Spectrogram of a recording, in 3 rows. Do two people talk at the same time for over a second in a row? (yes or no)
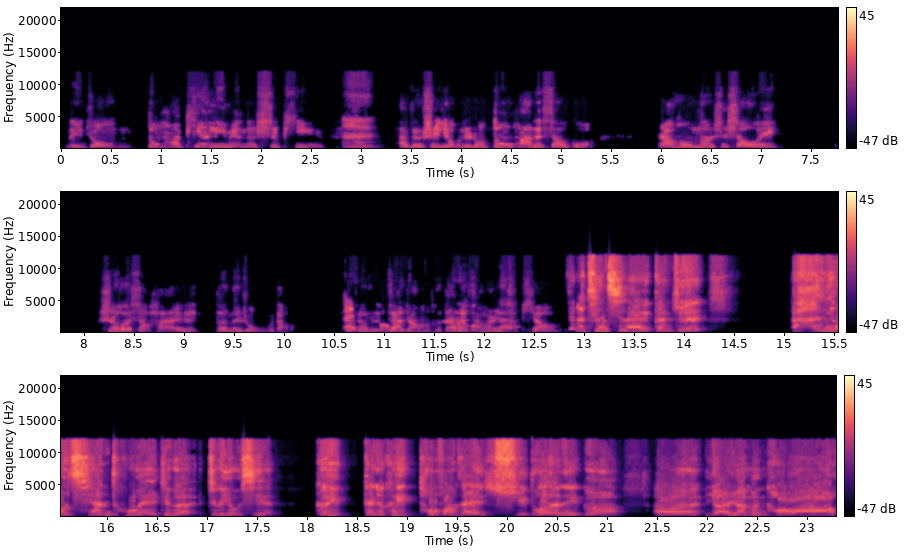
yes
